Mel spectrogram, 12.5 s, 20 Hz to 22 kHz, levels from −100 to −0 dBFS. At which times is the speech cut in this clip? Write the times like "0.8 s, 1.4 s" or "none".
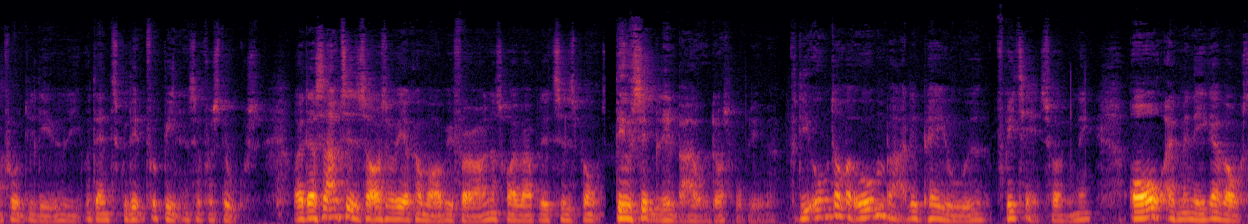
6.0 s, 7.9 s, 9.9 s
